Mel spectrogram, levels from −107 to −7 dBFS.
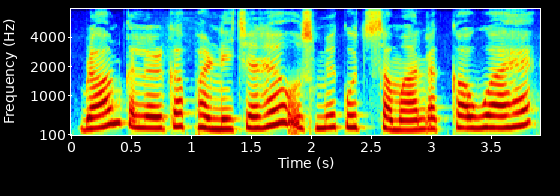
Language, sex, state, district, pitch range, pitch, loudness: Hindi, male, Delhi, New Delhi, 250-285 Hz, 265 Hz, -11 LUFS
